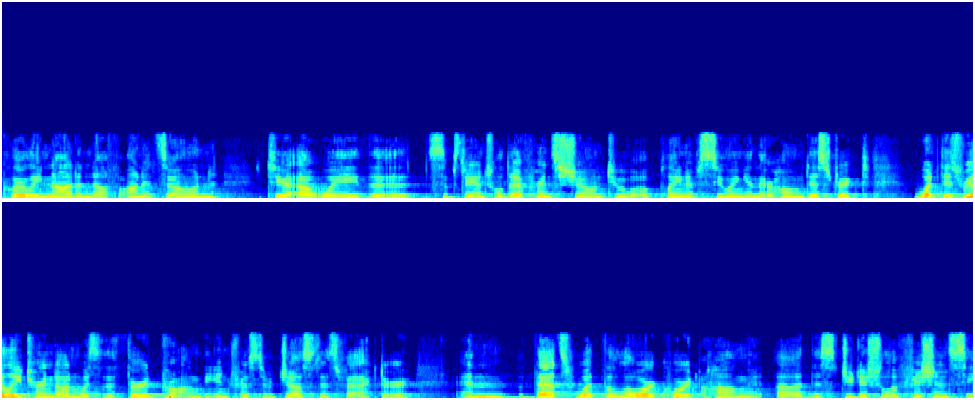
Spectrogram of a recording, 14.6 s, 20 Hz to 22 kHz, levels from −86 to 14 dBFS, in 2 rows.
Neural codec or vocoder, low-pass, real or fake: vocoder, 22.05 kHz, 80 mel bands, WaveNeXt; 7.2 kHz; fake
